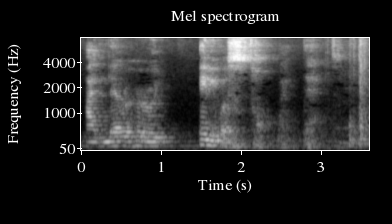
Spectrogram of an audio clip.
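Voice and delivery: ordinary talk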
